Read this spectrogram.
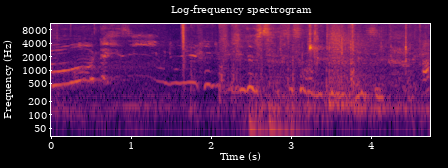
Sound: mumbles happily

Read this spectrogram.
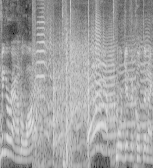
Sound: comical sounds play; shrieks quietly

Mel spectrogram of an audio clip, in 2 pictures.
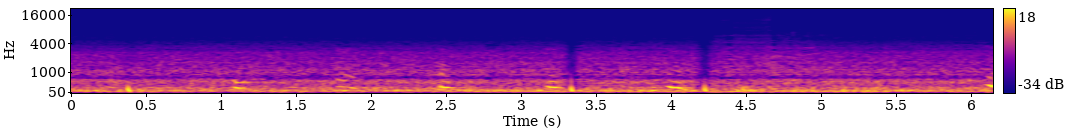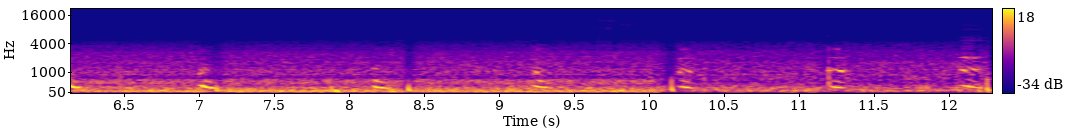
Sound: begins retching

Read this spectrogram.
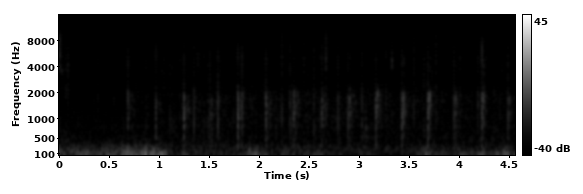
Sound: clapping

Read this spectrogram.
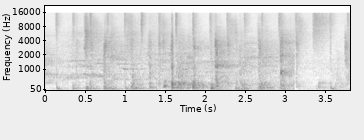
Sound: feet pounding

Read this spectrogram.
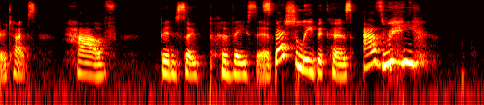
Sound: laughing

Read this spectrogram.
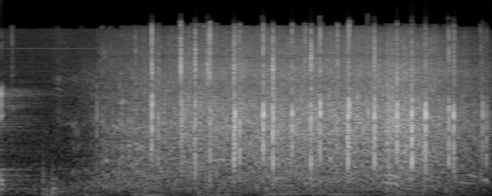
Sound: applause

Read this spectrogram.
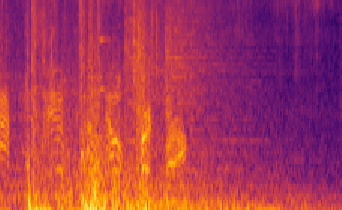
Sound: splat; inaudible exasperation; wasp buzzing

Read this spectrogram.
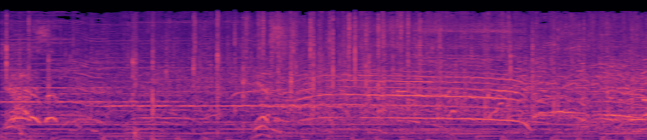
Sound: crowd applauding; crowd cheering

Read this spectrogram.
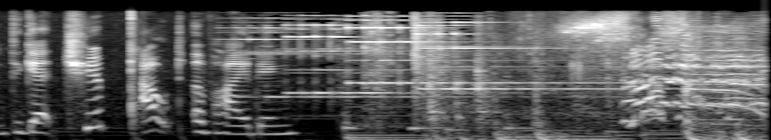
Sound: dinner bell ringing

